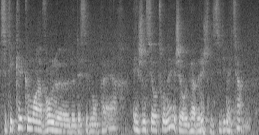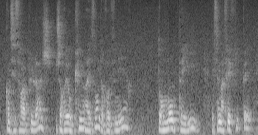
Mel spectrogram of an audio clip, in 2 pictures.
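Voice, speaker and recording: A man with a fairly high voice talks at a moderate pace with ordinary pitch variation. Noticeable background noise and audible room echo are present. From England. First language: English (speaking French). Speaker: author. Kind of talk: interview. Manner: halting, frequent repetitions.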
